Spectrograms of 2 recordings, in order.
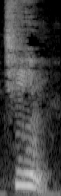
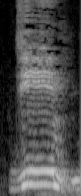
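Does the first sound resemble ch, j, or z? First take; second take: ch; j. First: It starts with breath, sounding like ch. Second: It starts with a plain j, without breath. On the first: The speaker calls it wrong. "Kalau keluar nafas malah kedengaran kayak huruf C" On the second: The speaker calls it right. "nggak keluar nafas"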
